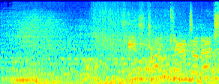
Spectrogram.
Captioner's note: Charizard roars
